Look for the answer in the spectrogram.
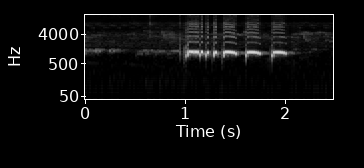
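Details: A local zebra dove, an Indonesian songbird, delivers a soft low coo followed by a loud burst of five rolling, bubbling coos about a fifth of a second apart, fading into a held tone.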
